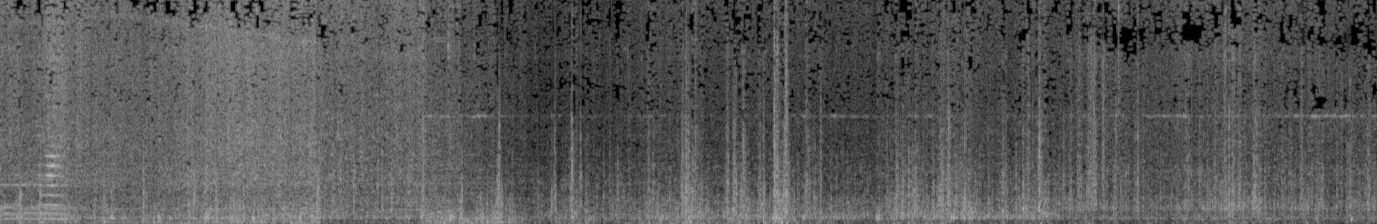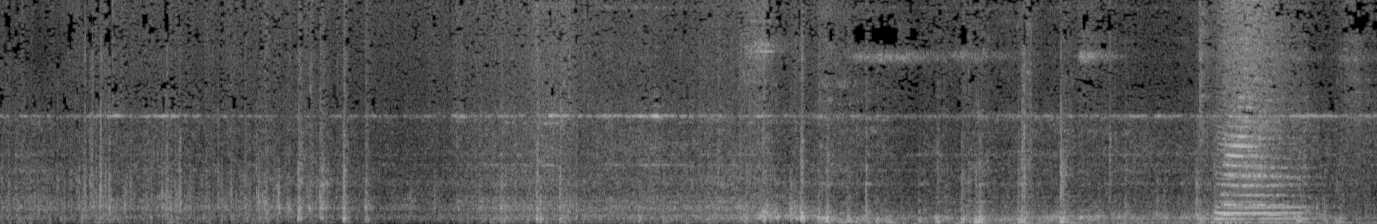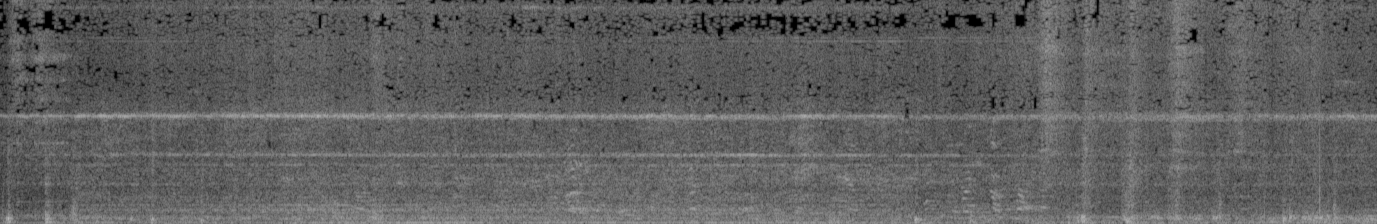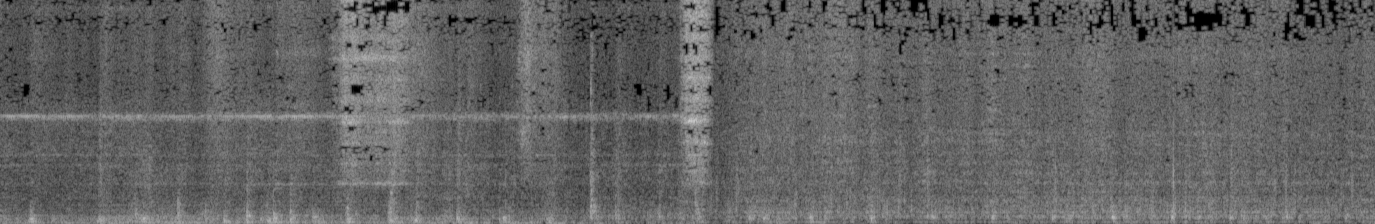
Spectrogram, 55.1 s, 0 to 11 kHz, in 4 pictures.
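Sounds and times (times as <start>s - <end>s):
train horn: 0.0s - 0.9s, 25.8s - 27.0s
train wheels clacking on rails: 0.0s - 55.0s.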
